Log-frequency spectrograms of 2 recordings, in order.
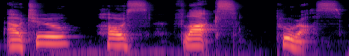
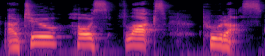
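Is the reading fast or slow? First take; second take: slow; fast. First: It is read slowly. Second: It is read a little faster. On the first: "let's start with a slow reading" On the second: "a little bit faster"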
